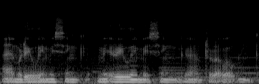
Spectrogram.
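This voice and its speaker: A young Latvian man, a native Latvian speaker with a Latvian accent, chatting at home on a livestream, halting and restarting often. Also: mid-range voice, monotone, gravelly, highs cut off. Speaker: livestream host, iOS developer. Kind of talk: casual livestream chat reading viewer comments. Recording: guitar music playing behind the voice.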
